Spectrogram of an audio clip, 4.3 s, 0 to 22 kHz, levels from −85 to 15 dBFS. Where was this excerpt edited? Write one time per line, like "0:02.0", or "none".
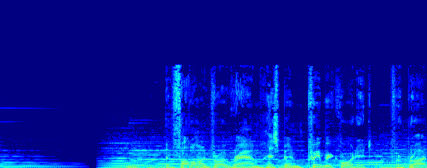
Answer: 0:01.0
